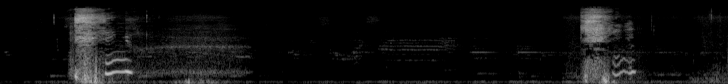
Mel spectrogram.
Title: sneeze attack #sneeze #cold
